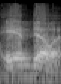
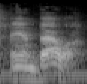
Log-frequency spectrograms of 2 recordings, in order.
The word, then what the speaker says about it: Andala: still say andela andela did I say it right no andela you say an andela Andel it's andala andela folks this will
